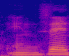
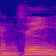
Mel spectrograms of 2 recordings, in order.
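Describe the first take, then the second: First: Z is said the non-American way, as zed. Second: Z is said the American way, as zee.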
